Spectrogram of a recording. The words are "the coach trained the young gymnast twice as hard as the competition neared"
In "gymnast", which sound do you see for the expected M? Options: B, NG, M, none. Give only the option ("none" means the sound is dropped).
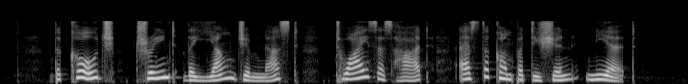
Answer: M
